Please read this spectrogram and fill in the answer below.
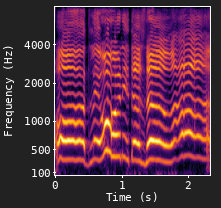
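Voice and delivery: movie-style scream, high, loud and slow.

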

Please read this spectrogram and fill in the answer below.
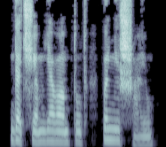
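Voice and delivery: plain

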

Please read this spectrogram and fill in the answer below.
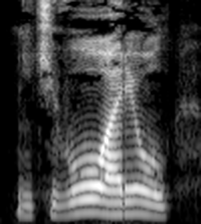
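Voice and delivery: ordinary talk

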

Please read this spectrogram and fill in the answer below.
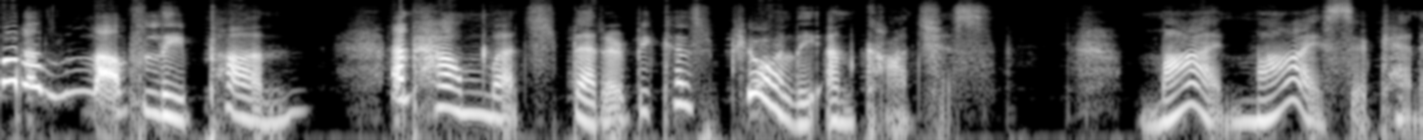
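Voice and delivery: openly delighted, high, sing-song, savoring each phrase. The Queen replies to Sir Kenneth, obviously delighted. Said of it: "obviously delighted".

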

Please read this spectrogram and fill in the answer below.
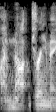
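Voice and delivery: quiet, soft, hushed. Recalling what they said after catching it midair before a shift, said quietly. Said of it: "and said quietly".

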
